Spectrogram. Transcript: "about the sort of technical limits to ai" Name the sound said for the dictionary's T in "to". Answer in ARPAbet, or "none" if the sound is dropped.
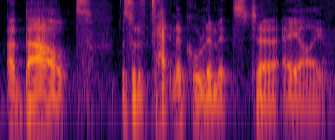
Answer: T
